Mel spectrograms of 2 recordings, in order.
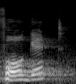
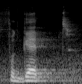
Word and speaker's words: forget: canteen contain evade forget it's not forget it's forget forget forgive idea so say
